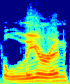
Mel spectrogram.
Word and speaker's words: Liron: speaking of hating you you pronounce it liron Commonwealth its Liron Commonwealth if you say liar and I'll slap you it's Lauren no Byron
